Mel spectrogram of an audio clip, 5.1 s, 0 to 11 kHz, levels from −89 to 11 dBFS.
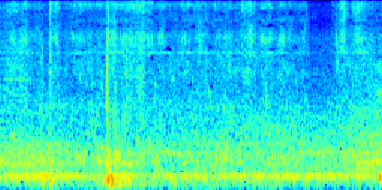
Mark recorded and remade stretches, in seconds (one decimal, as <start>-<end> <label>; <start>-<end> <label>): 0.0-2.7 recorded; 2.7-5.1 remade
